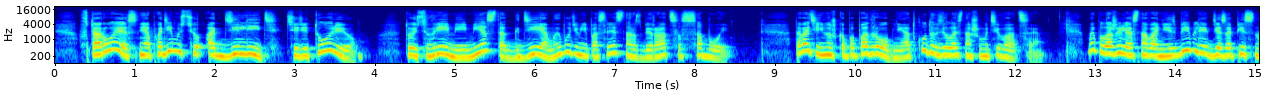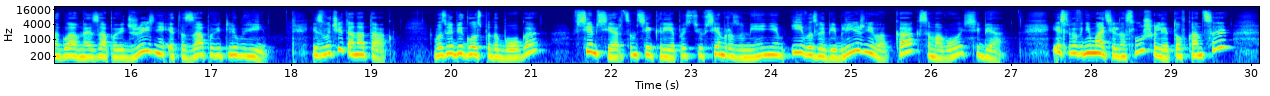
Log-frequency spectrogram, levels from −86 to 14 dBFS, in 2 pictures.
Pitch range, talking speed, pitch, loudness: 195-255 Hz, 125 wpm, 220 Hz, -25 LUFS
